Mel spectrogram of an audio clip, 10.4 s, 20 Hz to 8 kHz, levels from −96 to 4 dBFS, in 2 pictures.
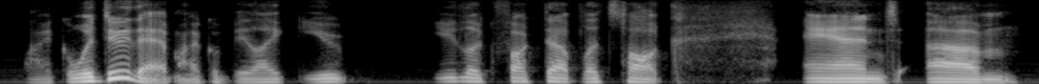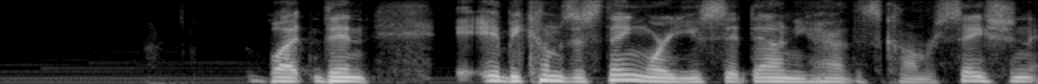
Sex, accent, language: male, American, English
